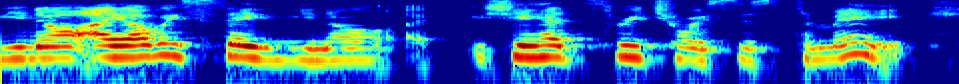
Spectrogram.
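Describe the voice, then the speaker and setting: A woman speaks with a Canadian accent. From Ontario, Canada. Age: 60s. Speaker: guest sharing life story. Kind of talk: interview testimony.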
